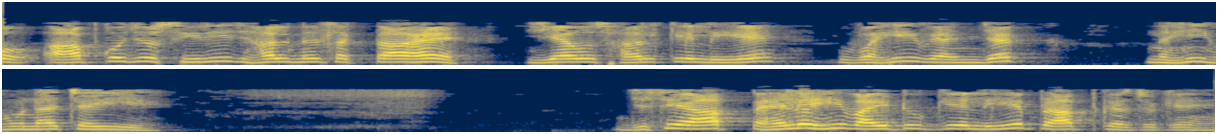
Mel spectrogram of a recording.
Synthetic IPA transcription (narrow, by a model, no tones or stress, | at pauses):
oaːpkod͡ʒoːsiːɾiːd͡ʒɦɐlmɪlsɐk̚t̪aɦɛ | jeʊshɐlkelie | ʋɐɦiʋjə̃ɲd͡ʒək̚ | nɐɦĩɦoːnat͡ʃaːɦieː | d͡ʒɪseaːpːɛɦleɦiʋaːɪʈõkeliepɾaːp̚t̪kɐɾt͡ʃʊkeɦɛ̃ː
